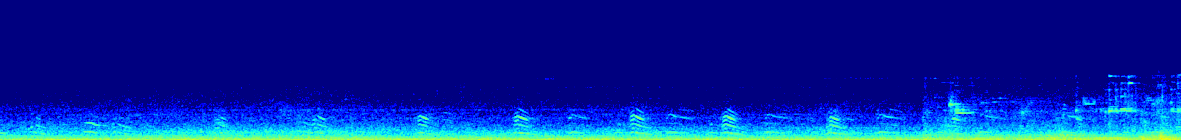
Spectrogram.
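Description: Birds calling over and over, short falling calls about a second apart, over a steady low background hum. The calls die away about two-thirds of the way through.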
